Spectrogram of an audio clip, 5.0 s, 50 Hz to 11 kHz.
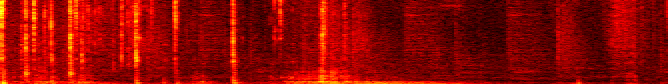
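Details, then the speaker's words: Cammed 450 hp lifted Tahoe just fitted with a new idle air control valve, heard from the cab. The starter churns rhythmically for several seconds before the engine catches; the owner first suspected a dead battery. A long crank before start. "it's not battery that's my truck come on happen ooh she started up great"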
